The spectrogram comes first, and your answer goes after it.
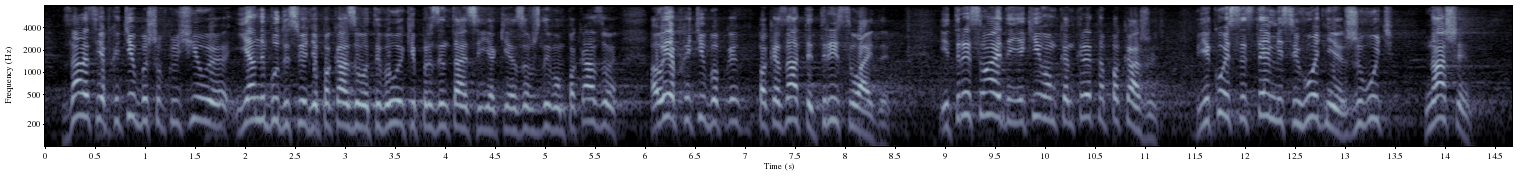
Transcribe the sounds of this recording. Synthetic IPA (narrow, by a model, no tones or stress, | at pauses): zɑɾɐsjabxɐtʲiwbɪʃt͡ʃɔbwklʲʊt͡ʃilˠɪjanɛbud̪ʊsʲɦodʲnʲɐpɐkɑzɨʋɐt̪ɪʋelˠɪkɪpɾezent̪ɑt͡sʲijijɐkjazɐwʐd̪ɪʋampɐkɑzʋɐjʊ | ɐlˠɛjabxɐtʲiwbɪpɐkɐzɑt̪ɪt̪ɾɪsʋˠɑjd̪ɪ̰ | it̪ɾɪsʋajd̪ɪjɐkʲijʋamkɐnkɾɛt̪nɐpɐkɑʐʊtʲ | wjɐkɔjsɪst̪ɛmʲisʲɔɦodʲnʲiʒɪʋutʲ | nɑʃɪ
